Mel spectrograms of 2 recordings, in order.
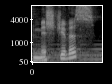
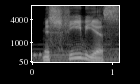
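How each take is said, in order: First: It is said with an even, neutral mouth shape. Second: It is said with a grin partway through. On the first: The word sounds ordinary. "you never need to like contort your face in any particular way" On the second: The word sounds more evil, like what it describes. "you can't say that without uh without giving yourself a, a nice little grin"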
